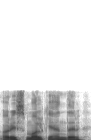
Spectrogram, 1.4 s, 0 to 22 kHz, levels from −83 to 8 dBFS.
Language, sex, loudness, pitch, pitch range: Urdu, male, -15 LUFS, 135 Hz, 120-140 Hz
